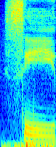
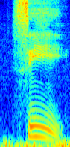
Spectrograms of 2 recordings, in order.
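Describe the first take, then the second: First: The syllable is drawn out with a long tone. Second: The syllable is said on a high tone. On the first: "the long tone" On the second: "high tone"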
